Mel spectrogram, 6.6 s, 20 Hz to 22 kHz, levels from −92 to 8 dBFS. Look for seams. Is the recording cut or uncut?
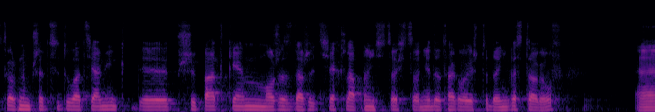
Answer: uncut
